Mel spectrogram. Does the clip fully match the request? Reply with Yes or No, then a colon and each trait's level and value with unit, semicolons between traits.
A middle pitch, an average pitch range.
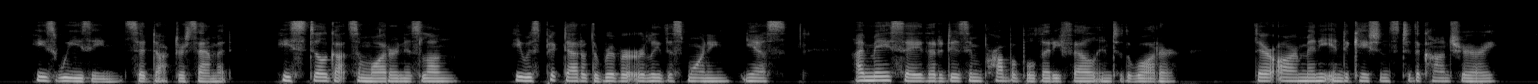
No: medium, 150 Hz; narrow, 1.9 semitones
